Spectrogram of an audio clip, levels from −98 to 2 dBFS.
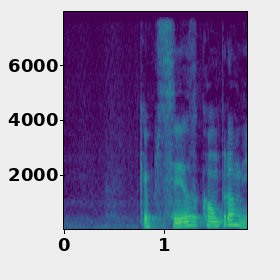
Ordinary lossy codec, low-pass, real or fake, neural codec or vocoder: none; none; fake; codec, 16 kHz, 4 kbps, FunCodec, trained on Chinese and English, 50 frames a second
